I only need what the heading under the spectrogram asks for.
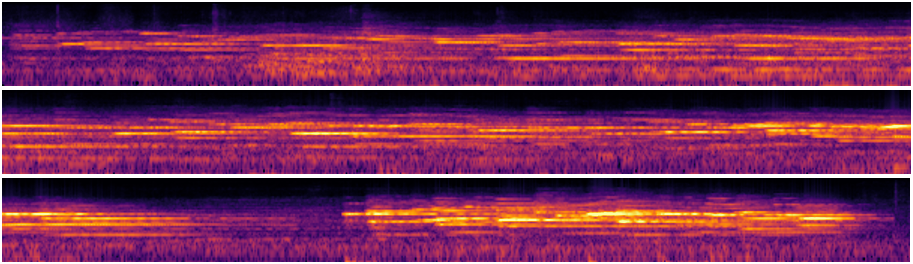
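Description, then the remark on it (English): An old ice cream truck's tinny electronic jingle plays a bright repeating melody, pauses briefly, then starts the tune again. Fairly loud, with no voices over it. “Every ice cream truck pretty much plays that tune.”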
